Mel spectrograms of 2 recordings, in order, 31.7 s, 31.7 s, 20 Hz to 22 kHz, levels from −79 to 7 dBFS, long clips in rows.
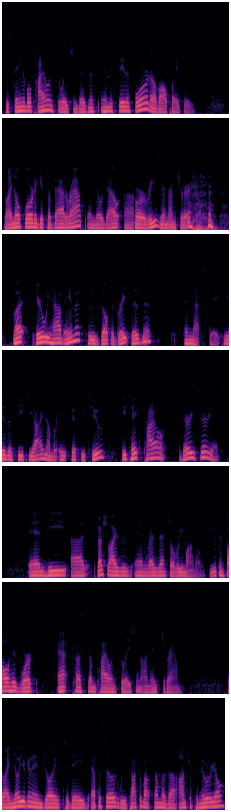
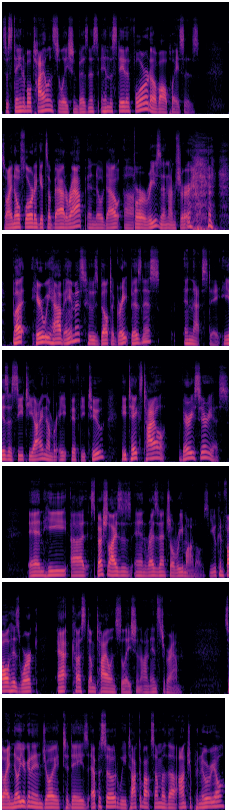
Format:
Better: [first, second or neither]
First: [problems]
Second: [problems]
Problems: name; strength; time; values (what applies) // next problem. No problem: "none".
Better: second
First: muffled; very; fading above 1 kHz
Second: none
